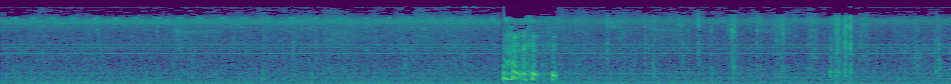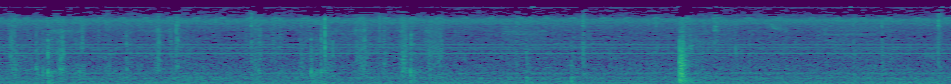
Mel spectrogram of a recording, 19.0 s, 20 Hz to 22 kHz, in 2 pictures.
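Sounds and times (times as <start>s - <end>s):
tape hiss: 0.0s - 19.0s
faint footsteps: 5.7s - 15.4s.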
